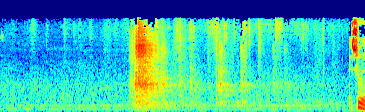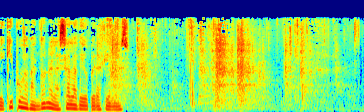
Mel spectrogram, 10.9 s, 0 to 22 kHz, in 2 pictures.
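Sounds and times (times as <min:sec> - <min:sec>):
shipping container door opening with a clunk: 0:01.9 - 0:04.4, 0:07.1 - 0:10.9
speech: 0:05.3 - 0:07.7.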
